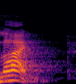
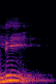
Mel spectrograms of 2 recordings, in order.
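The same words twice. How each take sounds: First: LIVE with a long eye vowel; LIVE rhyming with five; adjective pronunciation. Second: LIVE with an ee-like short i; LIVE rhyming with give; verb pronunciation. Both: Shown as a demonstration. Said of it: "pronunciation will be".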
